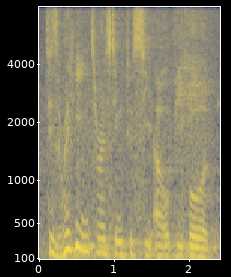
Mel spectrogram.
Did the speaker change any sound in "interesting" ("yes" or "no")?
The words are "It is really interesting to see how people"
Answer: no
